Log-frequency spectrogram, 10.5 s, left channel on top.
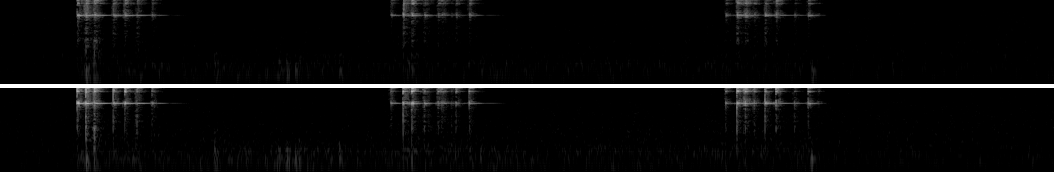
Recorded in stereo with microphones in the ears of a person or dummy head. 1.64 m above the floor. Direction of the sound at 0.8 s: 55° right (ahead or behind).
